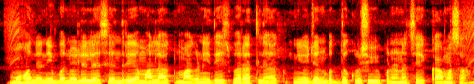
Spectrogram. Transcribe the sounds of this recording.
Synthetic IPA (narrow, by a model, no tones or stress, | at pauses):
moɦənjənibənʋleljasend̪ɾijəmalakmaɡɳiːd̪eɕbʱəɾat̪ljanijod͡ʑənbəd̪ʱːəkɾuɕiʋipəɳɳat͡sekamasə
